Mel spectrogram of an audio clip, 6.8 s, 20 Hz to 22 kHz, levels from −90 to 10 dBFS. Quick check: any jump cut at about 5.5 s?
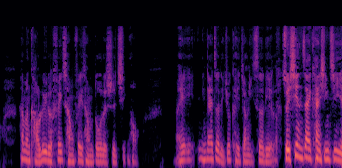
yes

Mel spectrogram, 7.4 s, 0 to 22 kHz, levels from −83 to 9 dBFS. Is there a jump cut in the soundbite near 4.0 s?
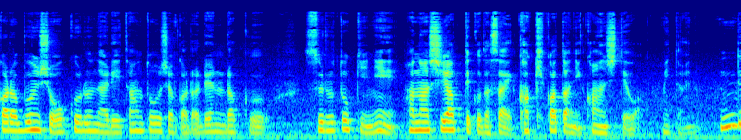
yes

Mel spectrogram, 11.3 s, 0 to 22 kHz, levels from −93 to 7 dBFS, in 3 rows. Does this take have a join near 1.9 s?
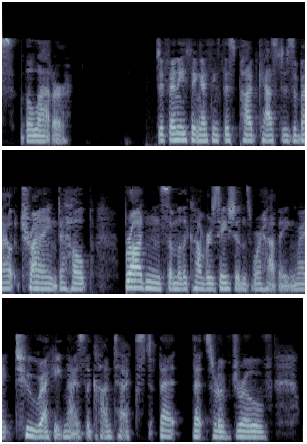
yes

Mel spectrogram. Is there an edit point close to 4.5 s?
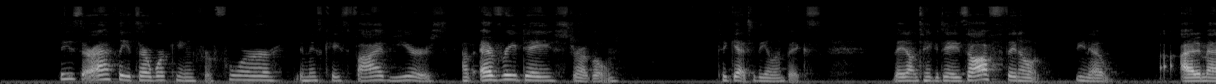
yes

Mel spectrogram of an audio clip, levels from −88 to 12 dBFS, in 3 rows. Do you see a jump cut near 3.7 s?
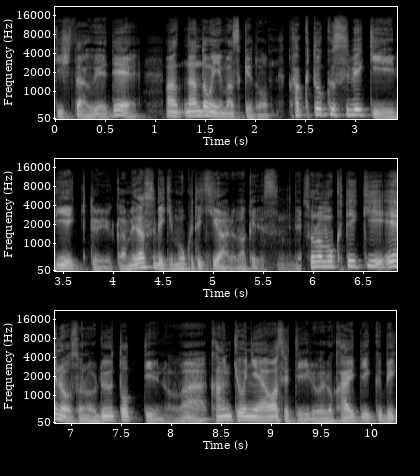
no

